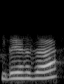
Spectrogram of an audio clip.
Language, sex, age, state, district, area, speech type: Odia, female, 45-60, Odisha, Sambalpur, rural, conversation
